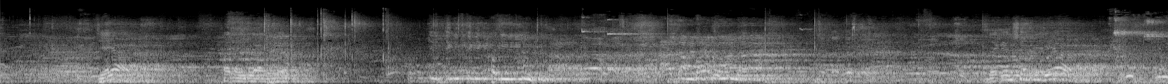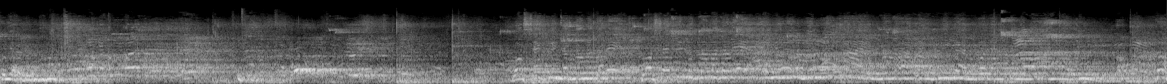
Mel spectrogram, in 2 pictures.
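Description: Men shout and call out to each other across a large echoing gym.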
